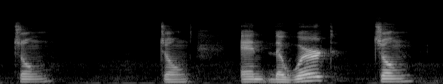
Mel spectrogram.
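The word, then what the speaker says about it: 钟: other word here John John okay you can see a different Chinese character here John but they have the same pronunciation Jeong Jeong and the word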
